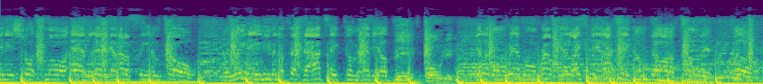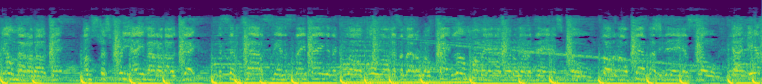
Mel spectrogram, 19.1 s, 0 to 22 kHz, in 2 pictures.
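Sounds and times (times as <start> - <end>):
rapping over heavy bass beat: 0.0 - 19.0.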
